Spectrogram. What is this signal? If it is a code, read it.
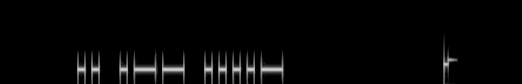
Morse code, heard as a keyed tone, about 17 wpm, 700 Hz. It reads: IW4
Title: Callsign Prefixes for Top 25 DXCC - 17wpm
